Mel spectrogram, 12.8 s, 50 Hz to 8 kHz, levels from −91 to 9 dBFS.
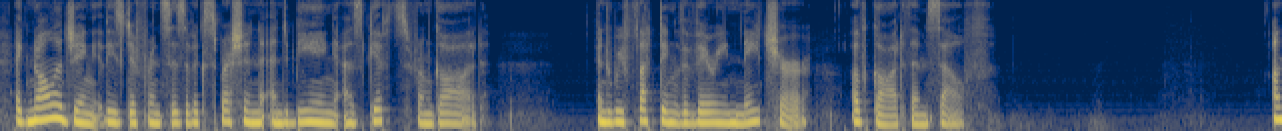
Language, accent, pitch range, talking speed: English, American, 180-225 Hz, 95 wpm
